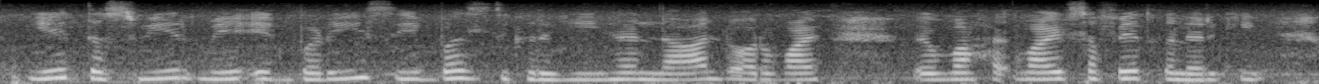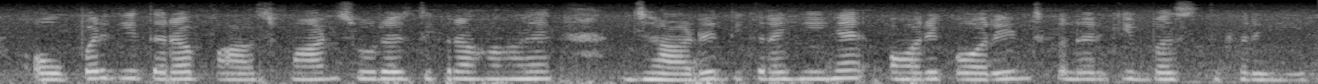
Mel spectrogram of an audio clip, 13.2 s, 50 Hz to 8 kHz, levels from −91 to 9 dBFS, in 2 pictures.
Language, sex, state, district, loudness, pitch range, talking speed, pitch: Hindi, female, Karnataka, Dakshina Kannada, -16 LUFS, 225-245 Hz, 170 wpm, 235 Hz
